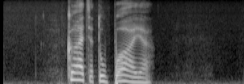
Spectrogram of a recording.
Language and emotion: Russian, angry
